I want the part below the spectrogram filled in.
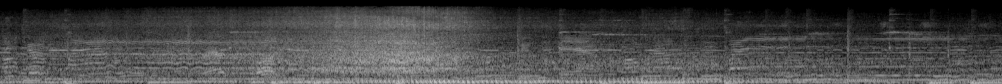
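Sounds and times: small motorcycle engine passing: 0:00.0 - 0:09.8
voices: 0:00.0 - 0:10.0.

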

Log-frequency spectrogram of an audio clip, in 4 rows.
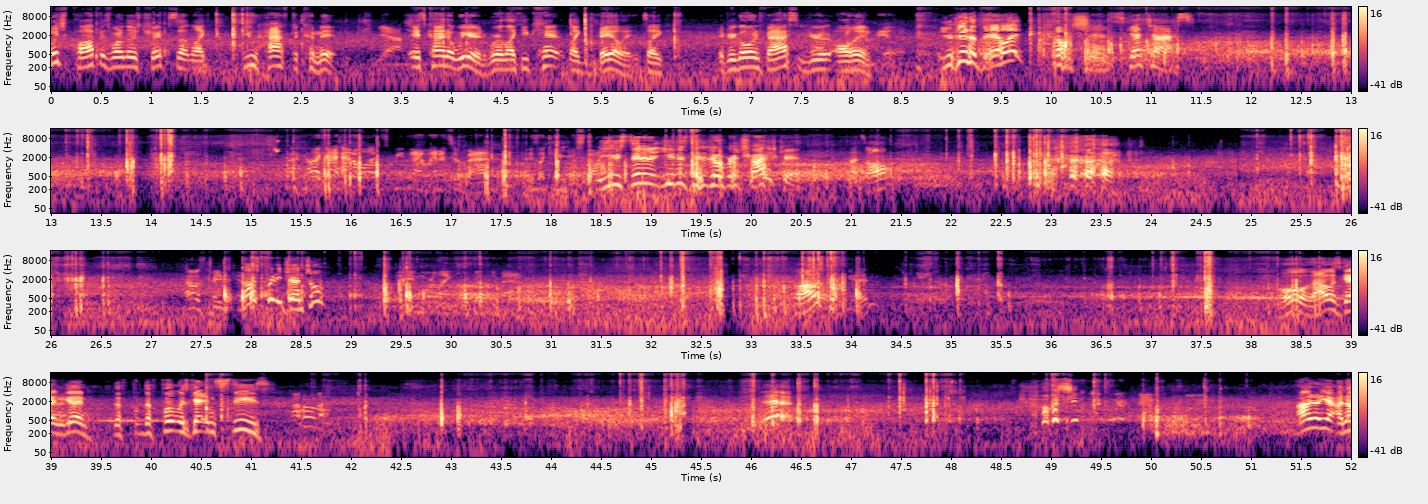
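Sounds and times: skateboard clicks and clack: 0:00.0 - 0:02.8, 0:04.8 - 0:06.4, 0:09.0 - 0:38.8, 0:40.4 - 0:52.0
skateboard wheels rolling on concrete: 0:00.0 - 0:52.0.

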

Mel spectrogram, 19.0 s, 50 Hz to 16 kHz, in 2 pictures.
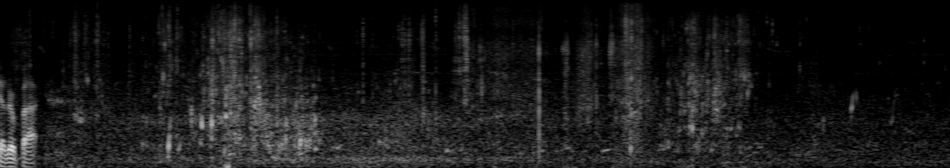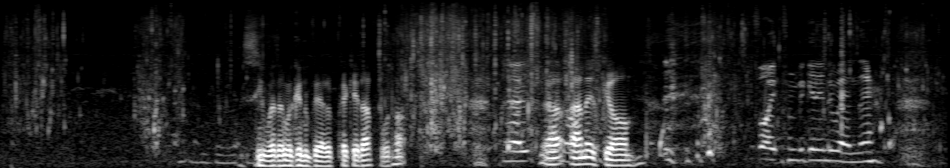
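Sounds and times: water sloshing and splashing: 0:00.3 - 0:12.2, 0:13.1 - 0:19.0.

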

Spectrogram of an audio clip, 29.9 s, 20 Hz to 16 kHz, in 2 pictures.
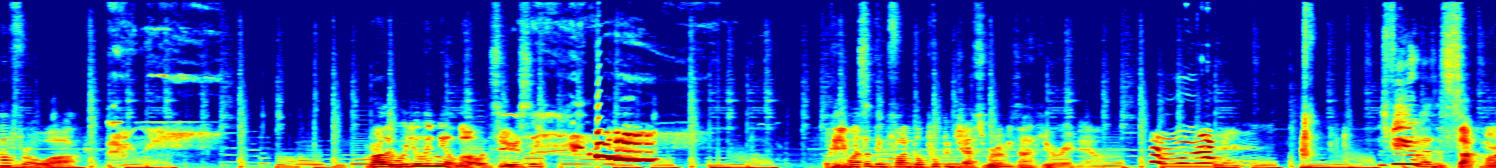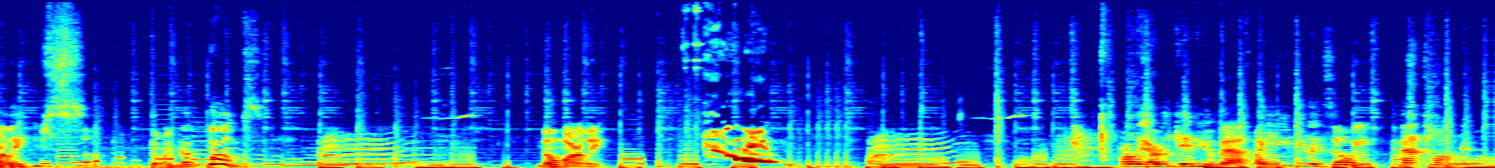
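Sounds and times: background music: 0:00.0 - 0:29.9
dog whining cry: 0:05.7 - 0:07.0, 0:11.4 - 0:12.8, 0:18.2 - 0:19.8, 0:21.9 - 0:23.1, 0:23.7 - 0:25.4.

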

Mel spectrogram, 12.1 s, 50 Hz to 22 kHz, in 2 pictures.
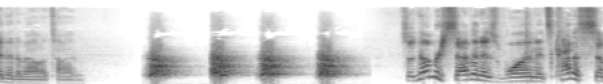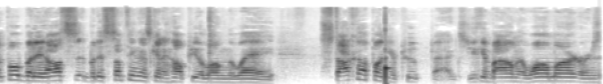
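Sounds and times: dog barking: 0:01.5 - 0:03.7.

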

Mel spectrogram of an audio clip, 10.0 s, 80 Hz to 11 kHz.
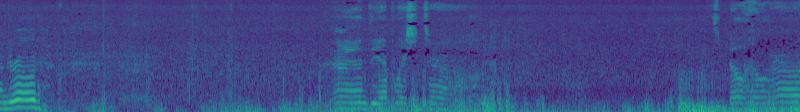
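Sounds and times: footsteps on gravel: 0:00.0 - 0:04.7
wind buffeting microphone: 0:00.0 - 0:10.0.

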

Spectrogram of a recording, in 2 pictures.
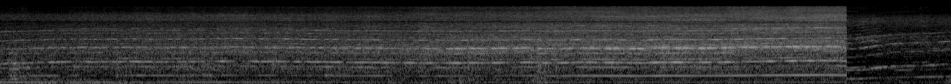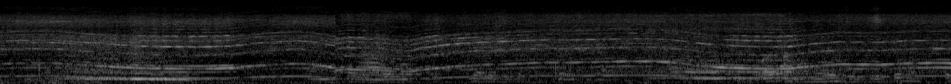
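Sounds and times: electric grinder whining on ice: 0:00.0 - 0:19.0.

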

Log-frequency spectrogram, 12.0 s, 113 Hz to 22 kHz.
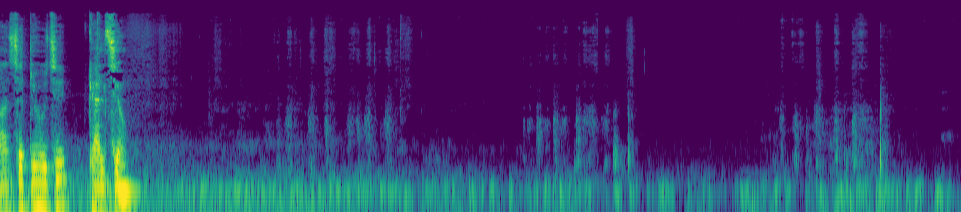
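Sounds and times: steady low hum: 0:00.0 - 0:12.0
pen scratching on paper: 0:03.4 - 0:05.1, 0:06.5 - 0:08.0, 0:09.7 - 0:11.2.

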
